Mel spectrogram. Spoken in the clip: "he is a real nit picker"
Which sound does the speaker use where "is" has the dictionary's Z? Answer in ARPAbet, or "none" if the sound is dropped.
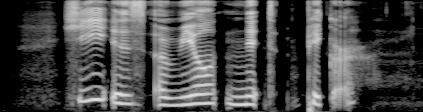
Z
